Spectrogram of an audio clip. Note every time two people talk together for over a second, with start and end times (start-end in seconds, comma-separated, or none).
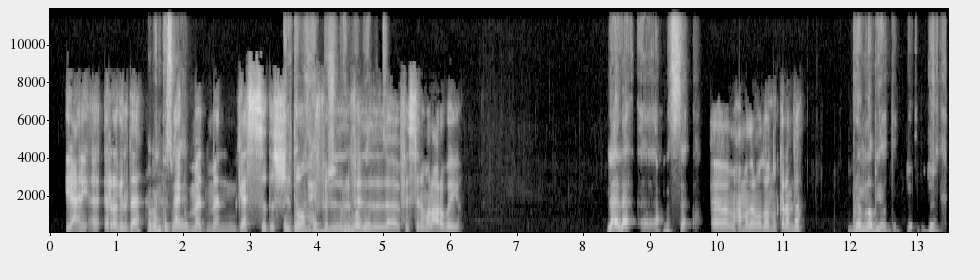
3.5-4.9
